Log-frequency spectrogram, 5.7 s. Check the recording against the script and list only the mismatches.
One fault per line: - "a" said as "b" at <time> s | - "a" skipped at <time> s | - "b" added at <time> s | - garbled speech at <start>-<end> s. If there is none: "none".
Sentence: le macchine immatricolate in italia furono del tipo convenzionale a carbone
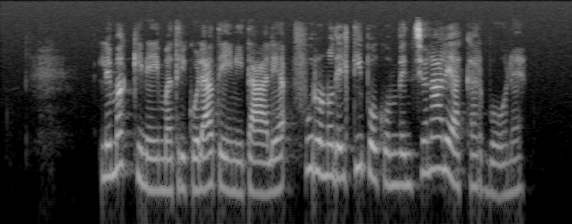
none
